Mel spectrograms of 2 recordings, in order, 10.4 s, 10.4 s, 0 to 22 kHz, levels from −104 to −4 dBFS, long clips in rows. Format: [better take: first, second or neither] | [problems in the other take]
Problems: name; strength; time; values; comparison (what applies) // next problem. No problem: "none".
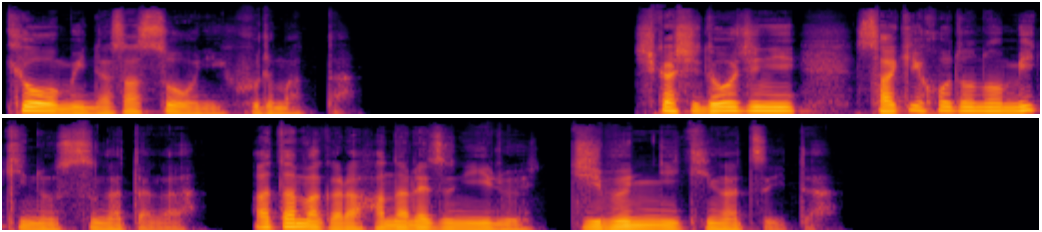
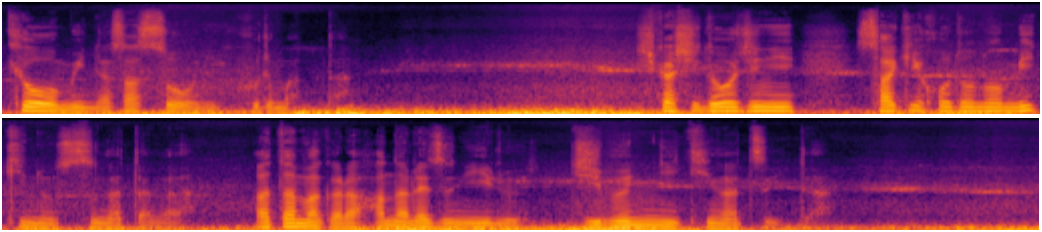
first | wind noise on the microphone; occasional gusts; 15 dB below the speech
